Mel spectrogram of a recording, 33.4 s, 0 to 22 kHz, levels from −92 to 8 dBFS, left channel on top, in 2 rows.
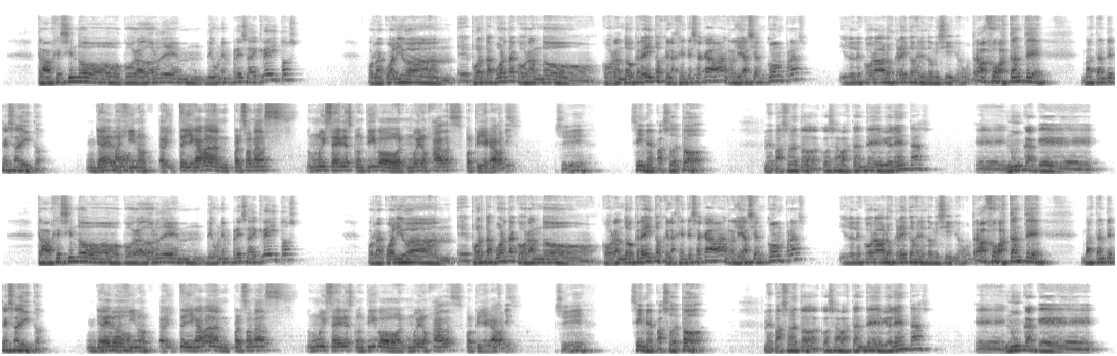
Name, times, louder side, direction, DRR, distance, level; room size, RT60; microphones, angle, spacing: voice 1, 0.5-4.4 5.5-12.0 12.6-17.3 18.2-18.6 24.2-24.3 25.0-25.5 26.1-27.2 28.1-30.6 31.3-33.0, right 1 dB, 15° right, 0.7 m, -28 dB
voice 2, 18.0-21.0 21.3-24.2, left 1 dB, 65° left, 0.8 m, -27 dB
4.6 x 2.1 x 4.7 m
head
